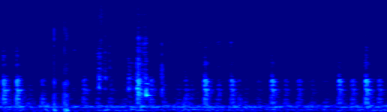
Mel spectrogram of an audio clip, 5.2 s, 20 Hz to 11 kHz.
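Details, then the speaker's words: An old Navion water heater at around 6 a.m.: irregular light knocks and rattles, about one every couple of seconds, over a low hum. The on/off part was ruled out as the rattle, and the source is unidentified. "This moves, but this isn't the thing that's knocking around. This. I touch it, I don't feel anything. But this is where it sounds like it's coming from."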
